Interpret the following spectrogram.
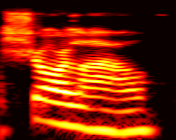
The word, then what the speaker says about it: Zschorlau: and forgive my pronunciation, I'll spell it Zschorlau. So it's kind of like Schorlau.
